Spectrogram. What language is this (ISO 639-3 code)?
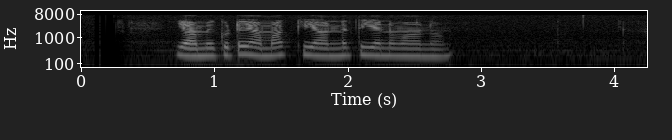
sin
